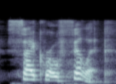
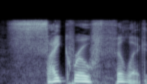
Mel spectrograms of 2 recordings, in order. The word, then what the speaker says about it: psychrophilic: Psychrophilic. Psychrophilic. This sounds like a It looks like psychophilic, except there's an R in there.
